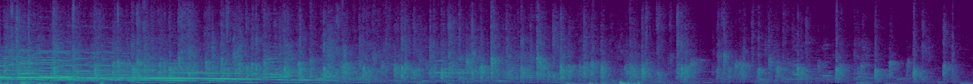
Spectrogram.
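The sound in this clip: Applause from an audience at a comedy show, clapping and crowd noise that starts loud and thins into scattered claps, with a high whistle-like tone sliding downward at the very start.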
